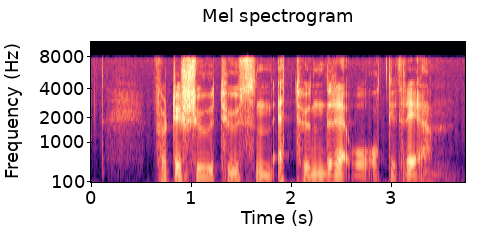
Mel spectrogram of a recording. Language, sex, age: Norwegian, male, 43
